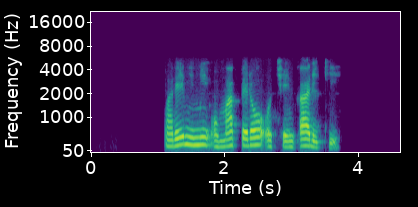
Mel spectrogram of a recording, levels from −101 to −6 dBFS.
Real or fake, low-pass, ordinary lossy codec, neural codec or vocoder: fake; 5.4 kHz; Opus, 32 kbps; codec, 16 kHz, 2 kbps, FunCodec, trained on LibriTTS, 25 frames a second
